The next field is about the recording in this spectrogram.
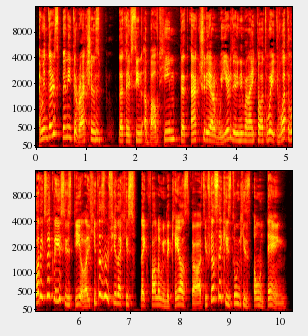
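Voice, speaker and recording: A woman streamer giving casual, chatty reaction commentary, expressive and often repeating her phrases. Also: on the low side, fairly quick.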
